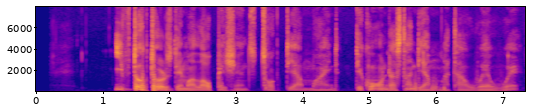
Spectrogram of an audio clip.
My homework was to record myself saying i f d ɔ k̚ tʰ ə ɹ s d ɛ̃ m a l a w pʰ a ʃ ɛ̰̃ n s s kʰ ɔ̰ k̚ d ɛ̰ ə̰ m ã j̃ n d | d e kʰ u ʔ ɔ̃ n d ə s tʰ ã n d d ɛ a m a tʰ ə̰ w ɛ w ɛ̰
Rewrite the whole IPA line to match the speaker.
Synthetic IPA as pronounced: i f d ɔ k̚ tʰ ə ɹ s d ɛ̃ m a l a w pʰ e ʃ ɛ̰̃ n t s tʰ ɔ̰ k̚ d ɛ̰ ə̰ m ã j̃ n d | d e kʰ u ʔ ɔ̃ n d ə s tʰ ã n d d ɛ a m a tʰ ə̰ w ɛ w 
